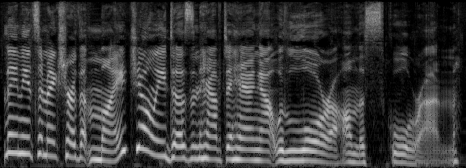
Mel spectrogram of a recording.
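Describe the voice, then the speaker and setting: A woman's voice: on the high side, sing-song, moderate pace, a bit bright, no room sound, soft background music. A woman voicing a snobbish, bullying rich mother in a radio drama, haughty, sneering and exaggerated. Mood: disdainful.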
